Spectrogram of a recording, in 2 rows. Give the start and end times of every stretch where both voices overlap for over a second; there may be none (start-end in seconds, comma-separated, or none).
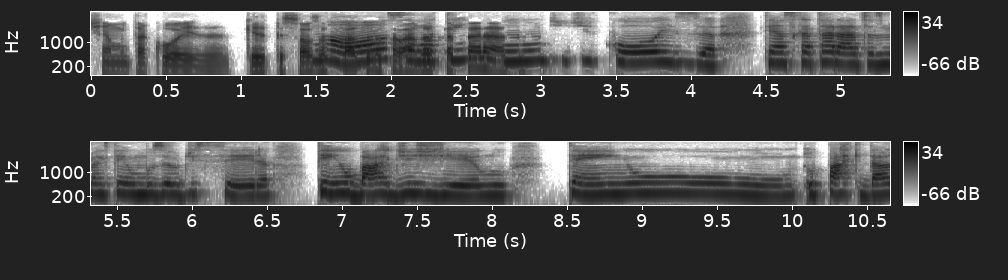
1.4-2.9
